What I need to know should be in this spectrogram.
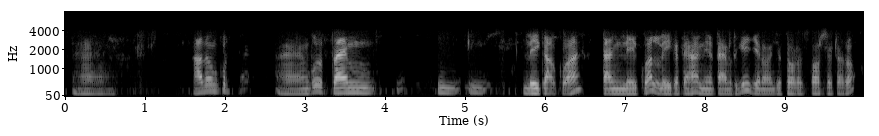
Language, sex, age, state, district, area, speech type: Santali, male, 30-45, West Bengal, Uttar Dinajpur, rural, conversation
